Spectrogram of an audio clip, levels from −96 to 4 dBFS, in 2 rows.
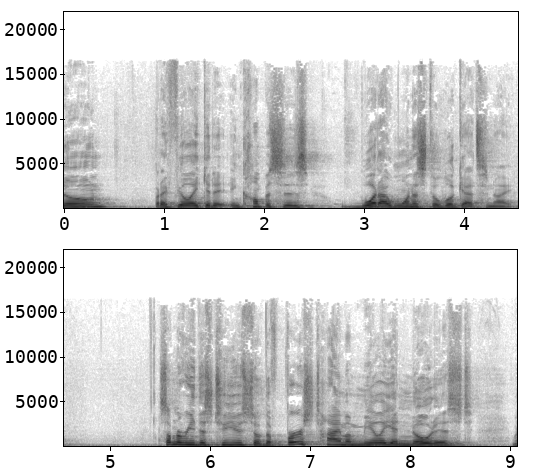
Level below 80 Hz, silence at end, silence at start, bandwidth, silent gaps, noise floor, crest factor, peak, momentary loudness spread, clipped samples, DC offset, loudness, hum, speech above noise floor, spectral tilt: -64 dBFS; 0 s; 0 s; 17 kHz; none; -53 dBFS; 18 dB; -2 dBFS; 12 LU; under 0.1%; under 0.1%; -19 LUFS; none; 34 dB; -6.5 dB/octave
